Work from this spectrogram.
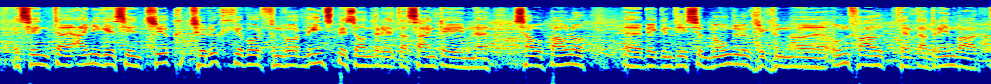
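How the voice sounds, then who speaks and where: Loud background noise runs behind a man talking at a moderate pace. The sound itself is dry, with no echo. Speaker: football association president. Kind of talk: interview answer. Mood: relaxed, confident. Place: hall.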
